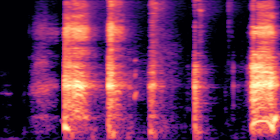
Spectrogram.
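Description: A man's stifled laughter: about four short, breathy bursts of laughing through the nose and mouth, with brief pauses between them.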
